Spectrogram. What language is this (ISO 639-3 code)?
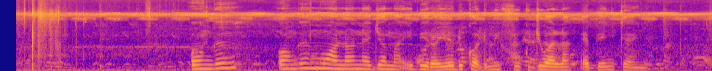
luo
